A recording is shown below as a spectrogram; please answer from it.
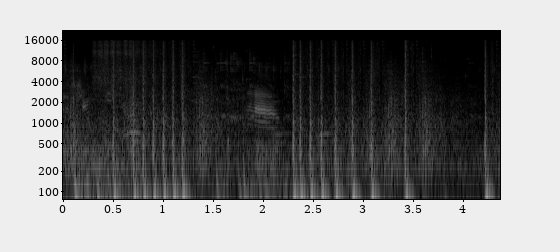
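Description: Rapid video game gunfire, including a pistol, rattles in dense bursts of loud shots with a short pause in the middle, with a faint voice underneath.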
